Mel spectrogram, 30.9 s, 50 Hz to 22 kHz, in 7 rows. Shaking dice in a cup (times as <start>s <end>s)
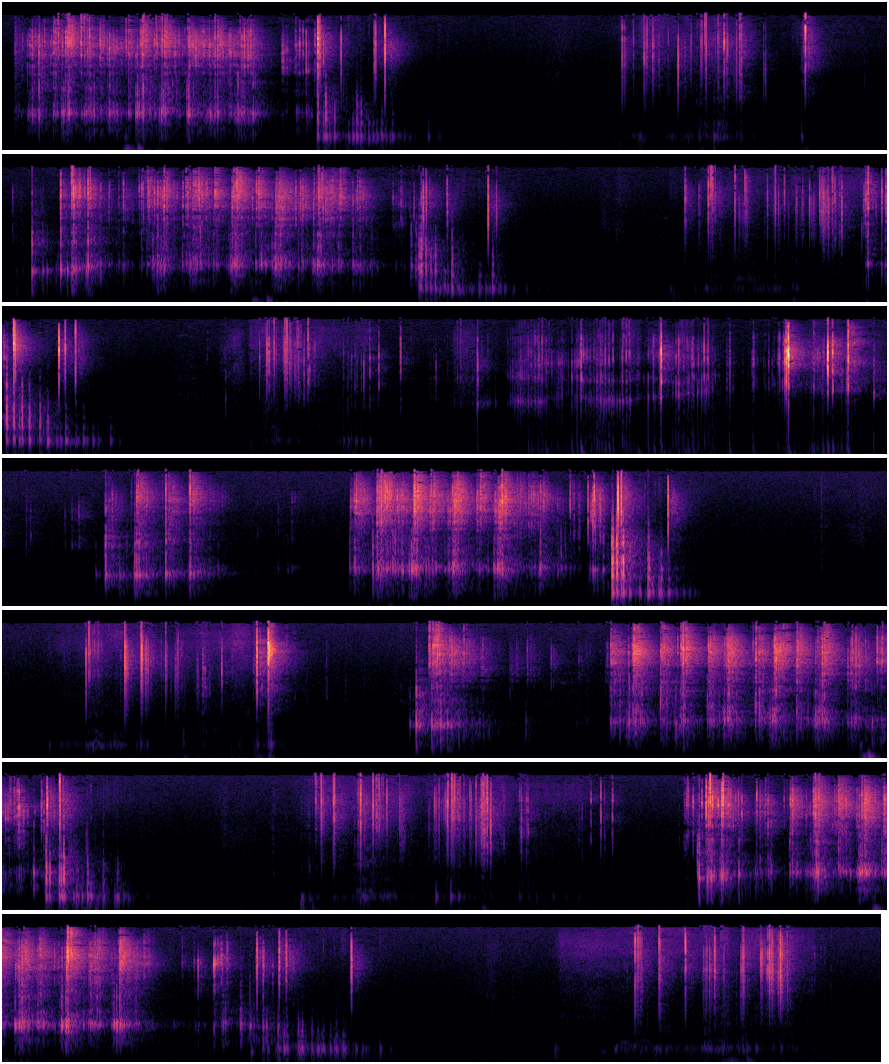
0.1s 2.0s, 3.1s 3.9s, 4.6s 6.9s, 7.9s 9.3s, 10.1s 14.4s, 15.0s 16.7s, 18.1s 19.2s, 19.8s 22.8s, 23.6s 28.4s, 29.6s 30.6s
